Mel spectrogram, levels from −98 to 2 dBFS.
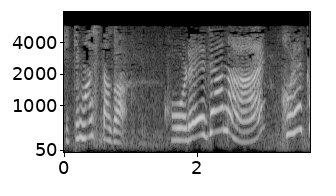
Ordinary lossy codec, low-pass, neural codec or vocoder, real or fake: MP3, 24 kbps; 7.2 kHz; none; real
